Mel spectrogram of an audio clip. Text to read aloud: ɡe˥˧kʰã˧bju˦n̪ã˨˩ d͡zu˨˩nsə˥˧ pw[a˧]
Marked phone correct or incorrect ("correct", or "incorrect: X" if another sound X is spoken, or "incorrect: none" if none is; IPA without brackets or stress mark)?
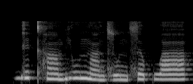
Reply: incorrect: a˦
